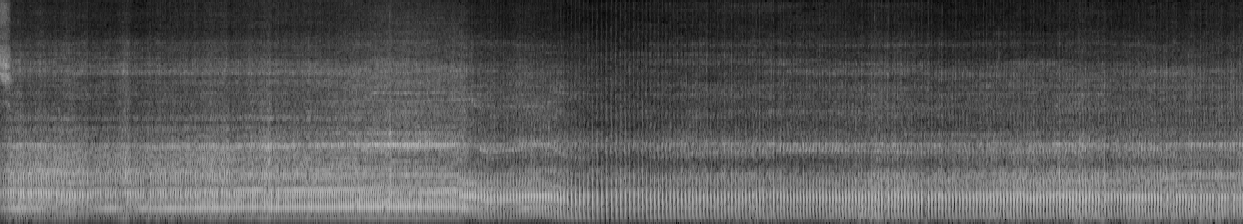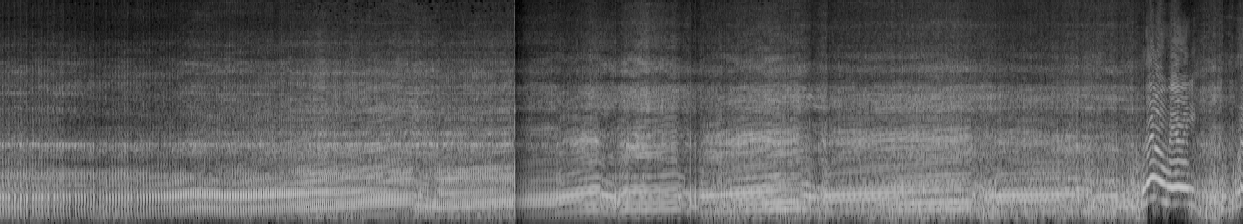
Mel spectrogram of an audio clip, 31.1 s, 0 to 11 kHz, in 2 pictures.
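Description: Yamaha WR450F single-cylinder four-stroke dirt bike engine running steadily, then pulling away and cruising. In the last third it accelerates hard several times, the pitch rising and dropping back with each gear change.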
